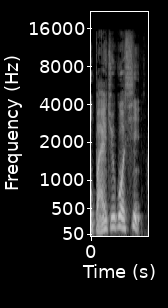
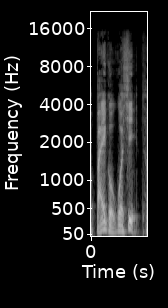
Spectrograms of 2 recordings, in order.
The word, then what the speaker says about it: 白驹过隙: 我举个例子啊，大家可以听那个干音的时候，听着听着发现，嗯，非常快，如白驹过隙。好，那个主播读成了什么白驹？呃，这个白狗过隙，对吧？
